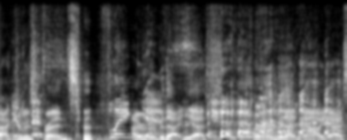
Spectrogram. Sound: laughing

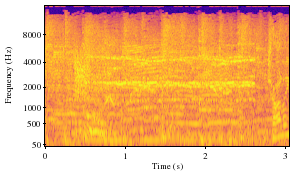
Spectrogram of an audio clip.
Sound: shrieking

